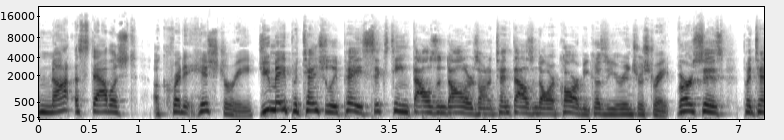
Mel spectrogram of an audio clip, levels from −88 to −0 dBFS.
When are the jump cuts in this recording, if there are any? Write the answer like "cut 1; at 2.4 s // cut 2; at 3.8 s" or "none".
cut 1; at 2.2 s // cut 2; at 6.3 s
